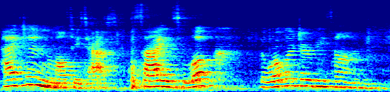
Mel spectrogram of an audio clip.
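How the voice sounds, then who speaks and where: Woman acting an easygoing, very slow-talking young woman. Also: mid-range voice, animated, a little hiss or hum, natural voice. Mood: laid-back. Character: easygoing, peacemaking young woman in a heist crew. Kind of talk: screenplay table read. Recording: very echoey room, distant mic.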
